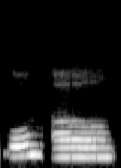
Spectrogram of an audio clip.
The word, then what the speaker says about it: ओम: ओम 3 शब्दों से मिलके बना है, अ, उ और म। ठीक है। अ का वाइब्रेशंस आपकी नेवल पॉइंट पे आएगा, नाभि पे आएगा। ठीक है। ऊ का उच्चारण आएगा आपके चेस्ट पे, यहाँ पे। म का उच्चारण आएगा आपके माथे पे।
